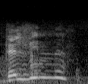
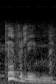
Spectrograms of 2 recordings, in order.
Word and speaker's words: Tevlin: Pas Telvin, ni Tivin, mais Tevlin. Le V se met avant le L.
